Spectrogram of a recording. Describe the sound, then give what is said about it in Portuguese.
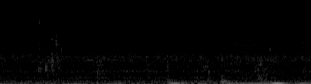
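Someone drinks water from a giant plastic bottle, with soft liquid sloshing, quiet gulping and a few faint squishes of plastic, fairly quiet, with no talking. “Alguém mandou uma hidratação, eu só tô com uma garrafa, uma pitula gigante aqui.”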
